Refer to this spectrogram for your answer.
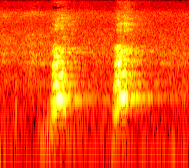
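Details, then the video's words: Border Collie Terra talking on an afternoon outing to the park while being asked to find sticks: two short, tonal, whining yelps that rise then hold steady, about two-thirds of a second apart, over quiet outdoor background. "Talking Border Collie"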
